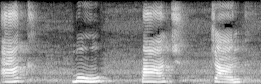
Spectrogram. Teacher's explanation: लेकिन जब हम अनुनासिक का प्रयोग करते हैं तो उस समय मुख से निकलने वाली हवा हमारे नाक और मुख दोनों से निकलती है।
